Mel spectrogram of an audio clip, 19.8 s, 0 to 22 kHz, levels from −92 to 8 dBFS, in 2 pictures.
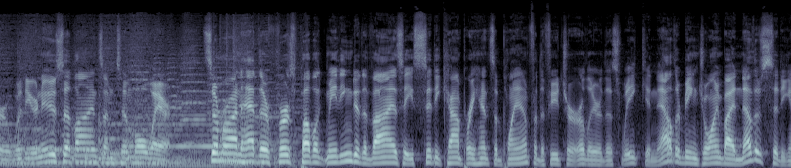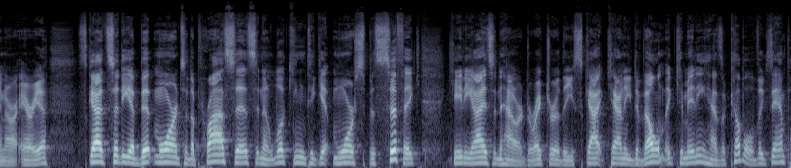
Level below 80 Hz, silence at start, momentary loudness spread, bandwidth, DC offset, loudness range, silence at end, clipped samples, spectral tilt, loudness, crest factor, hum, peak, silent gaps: -50 dBFS; 0 s; 11 LU; 16 kHz; under 0.1%; 7 LU; 0.1 s; under 0.1%; -5 dB/octave; -21 LUFS; 18 dB; none; -2 dBFS; none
